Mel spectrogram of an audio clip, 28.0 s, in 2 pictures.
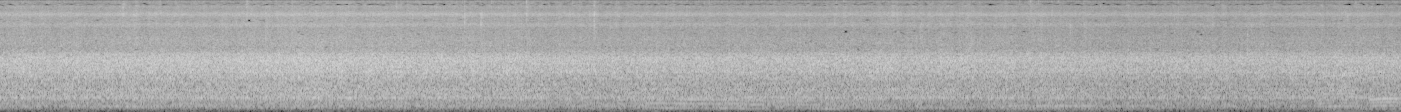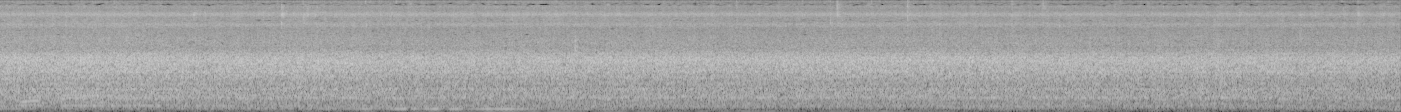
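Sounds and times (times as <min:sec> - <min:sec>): heavy rain on pavement and water: 0:00.0 - 0:28.0.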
